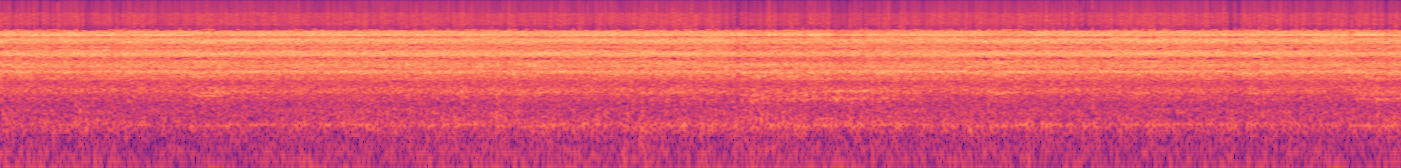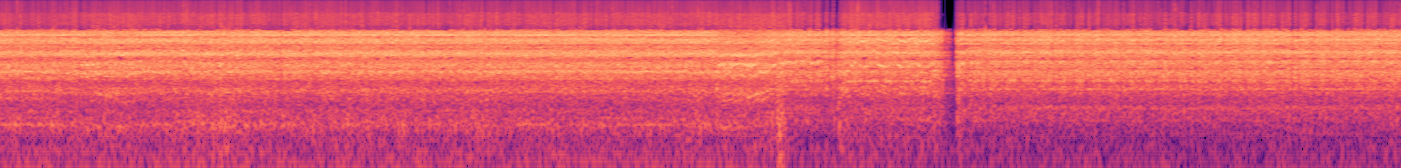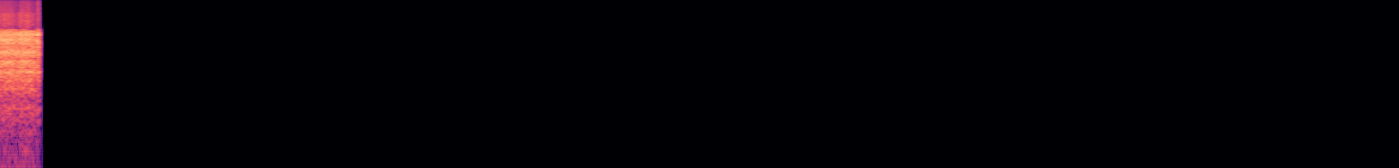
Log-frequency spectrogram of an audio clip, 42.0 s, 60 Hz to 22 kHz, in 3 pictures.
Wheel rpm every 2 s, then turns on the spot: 230, 230, 230, 220, 230, 230, 230, 220, 230, 230, 240, 270, 340, 340, 50, 0, 0, 0, 0, 0, 0.
none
